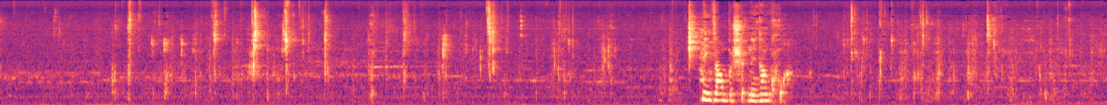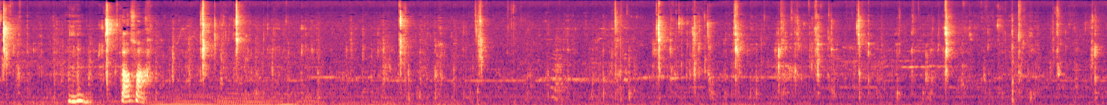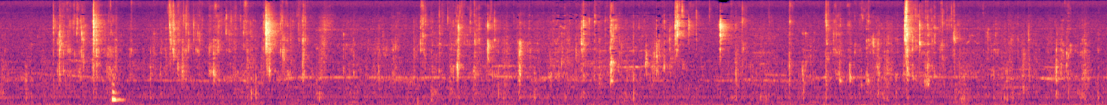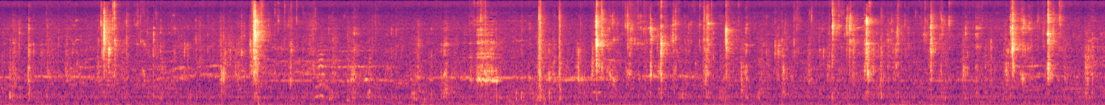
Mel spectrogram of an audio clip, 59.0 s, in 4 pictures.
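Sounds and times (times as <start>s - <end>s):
wet chewing clicks and squelches: 0.0s - 59.0s.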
